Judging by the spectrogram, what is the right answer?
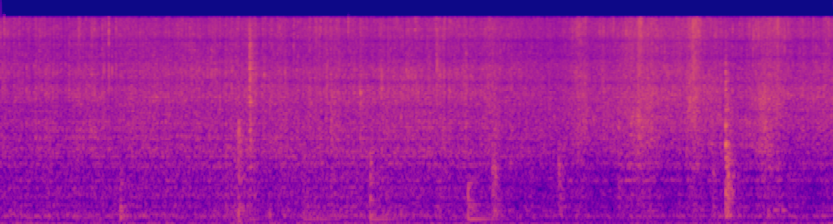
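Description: Chilli sauce sizzling in a frying pan as deep-fried paneer cubes are slid in from a plate and stirred through with a spatula. There are a few sharp clicks of the spatula against the pan, coming more often near the end.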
